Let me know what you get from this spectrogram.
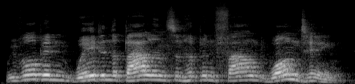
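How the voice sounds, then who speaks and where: An actor playing an angry, sarcastic young painter's assistant in a theatrical monologue, swearing in rapid tirades. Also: male voice, sits high, darkish tone, echoey room. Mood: sarcastic fury.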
